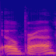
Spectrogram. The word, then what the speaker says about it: OPRA: from the last time the o in ohio provider resource association as i just said stands for ohio therefore phonetically if you were sounding out the name it would be oprah it would be oprah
